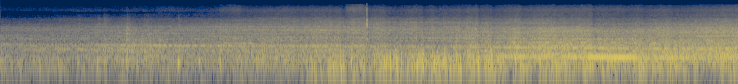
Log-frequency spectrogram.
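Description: NS Sprinter electric multiple unit approaching and running in along the platform, its wheel and rail noise growing steadily louder. A whine slowly falls in pitch, and a lower hum joins it past the middle as the train comes close.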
